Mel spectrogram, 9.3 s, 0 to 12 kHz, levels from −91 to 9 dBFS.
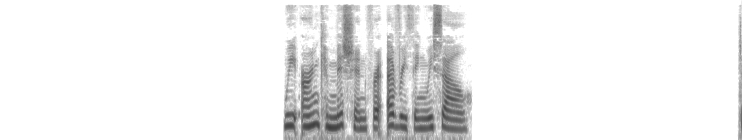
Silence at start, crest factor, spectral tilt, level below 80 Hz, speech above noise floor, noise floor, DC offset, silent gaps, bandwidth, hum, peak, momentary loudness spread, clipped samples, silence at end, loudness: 3.55 s; 22 dB; -4 dB/octave; -64 dBFS; over 67 dB; under -90 dBFS; under 0.1%; none; 11 kHz; none; -8 dBFS; 5 LU; under 0.1%; 3.4 s; -24 LUFS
